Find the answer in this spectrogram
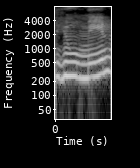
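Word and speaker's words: human: ई वाले का pronunciation ह्यूमेन होता है और जिसमें ही नहीं है उसका प्रोनाउंसिएशन ह्यूमन होता है.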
